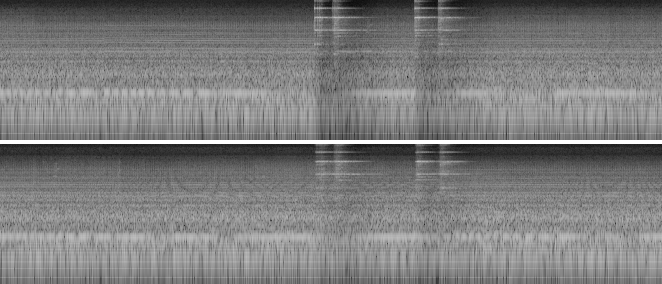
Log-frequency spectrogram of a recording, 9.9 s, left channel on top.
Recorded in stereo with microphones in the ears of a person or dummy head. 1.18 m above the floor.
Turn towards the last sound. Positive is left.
turn(degrees=80)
